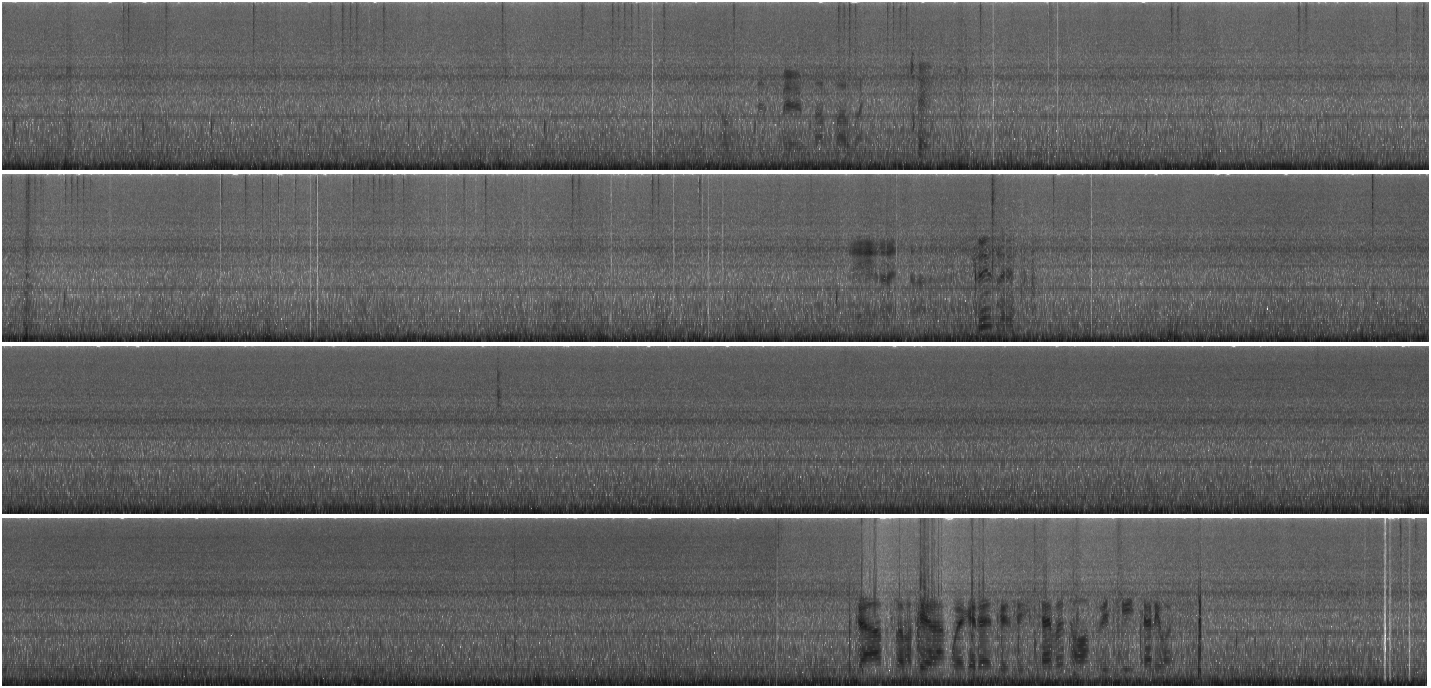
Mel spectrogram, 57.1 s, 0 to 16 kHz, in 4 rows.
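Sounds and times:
jet engines rumbling: 0.0 - 57.0
thin steady whine: 0.0 - 57.0.

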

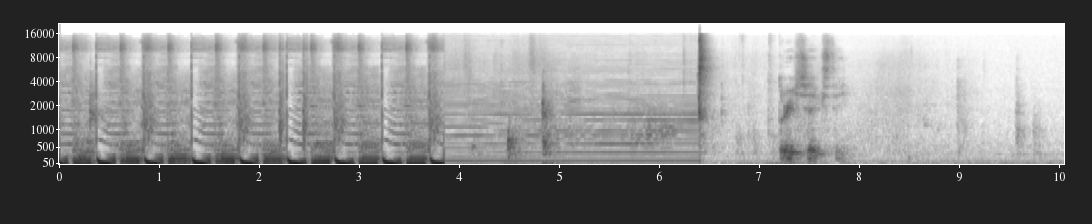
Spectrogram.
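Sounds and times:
electric hair clippers buzzing: 3.5 - 6.7.

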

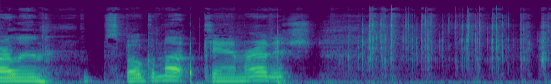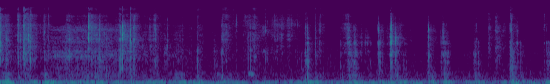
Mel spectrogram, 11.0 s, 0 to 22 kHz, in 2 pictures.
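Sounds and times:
cards clicking and rustling: 3.5 - 11.0.

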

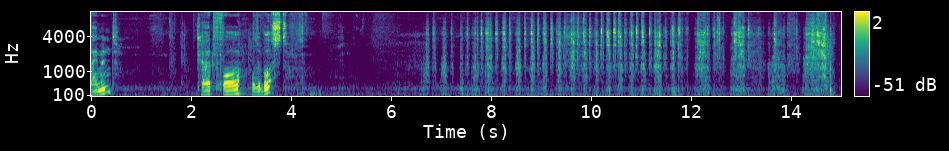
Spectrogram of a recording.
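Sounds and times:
coin scraping a scratchcard: 6.7 - 14.8.

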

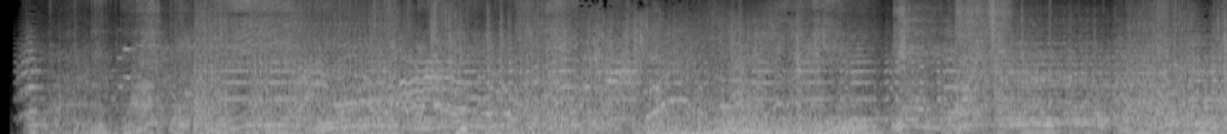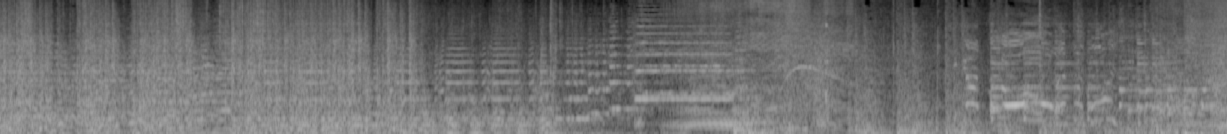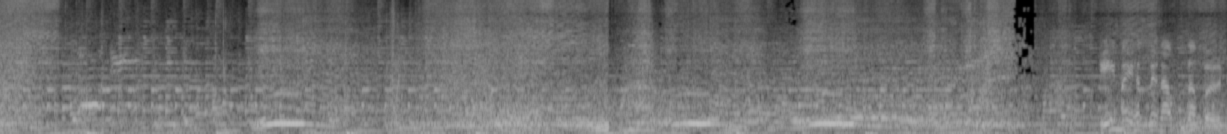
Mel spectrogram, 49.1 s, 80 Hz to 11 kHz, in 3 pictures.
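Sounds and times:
dirt bike engine revving: 0.2 - 22.8, 25.2 - 28.3, 31.5 - 49.0
film score music: 0.2 - 49.0
engine crackling: 0.5 - 49.0.

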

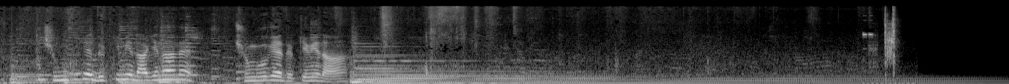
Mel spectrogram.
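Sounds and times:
background music: 0.0 - 10.0
camera beep: 8.6 - 9.1
camera shutter click: 8.6 - 9.1.

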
